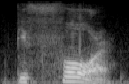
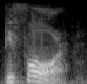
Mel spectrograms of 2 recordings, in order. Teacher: F 발음 같은 경우는 마찰음에 해당하기 때문에 내가 강하게 밀어내는 그 공기의 힘이 살아있게 돼요. 그래서 그 소리가 항상 나올 수밖에 없습니다.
